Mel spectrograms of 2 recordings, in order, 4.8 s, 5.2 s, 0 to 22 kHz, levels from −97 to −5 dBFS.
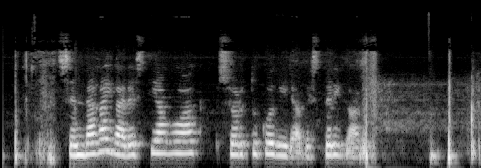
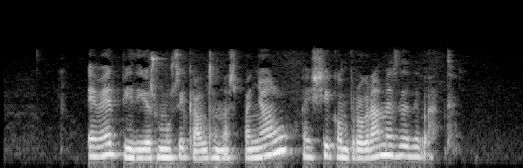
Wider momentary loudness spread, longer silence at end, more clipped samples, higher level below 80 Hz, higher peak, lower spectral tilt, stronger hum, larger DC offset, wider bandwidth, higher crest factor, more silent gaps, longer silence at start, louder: first, 15 LU vs 7 LU; second, 0.05 s vs 0.9 s; neither; first, -52 dBFS vs -58 dBFS; about the same, -2 dBFS vs -4 dBFS; about the same, -6.5 dB/octave vs -7.5 dB/octave; neither; neither; about the same, 7.6 kHz vs 7.4 kHz; about the same, 16 dB vs 14 dB; neither; second, 0.15 s vs 0.9 s; about the same, -19 LUFS vs -17 LUFS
